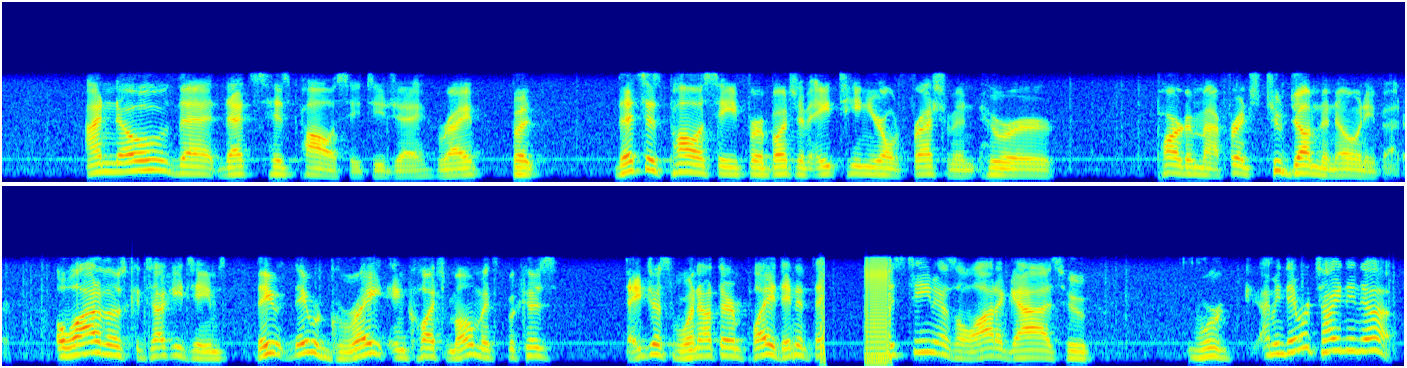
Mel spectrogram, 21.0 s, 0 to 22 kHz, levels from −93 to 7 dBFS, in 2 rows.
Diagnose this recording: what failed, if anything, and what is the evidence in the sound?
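A cable pulled and plugged in at the analogue wiring stage interrupts the speech between 16.66 and 17.19 s. A pop marks the disconnection, then the signal drops to near silence for about 475 ms, leaving only the faint room noise well below the speech. As the plug goes back in, the tip touches before the sleeve grounds, so a 60 Hz mains buzz bursts through for about 166 ms. A second pop follows, and the speech resumes on "team has a lot".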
